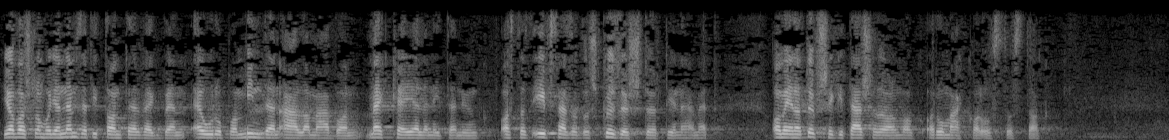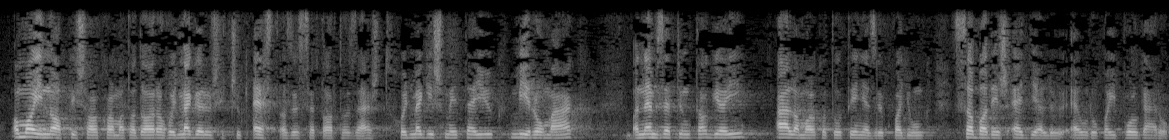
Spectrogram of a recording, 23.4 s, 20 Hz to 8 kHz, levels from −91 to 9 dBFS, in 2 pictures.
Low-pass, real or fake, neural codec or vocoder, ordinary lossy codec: 7.2 kHz; real; none; none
